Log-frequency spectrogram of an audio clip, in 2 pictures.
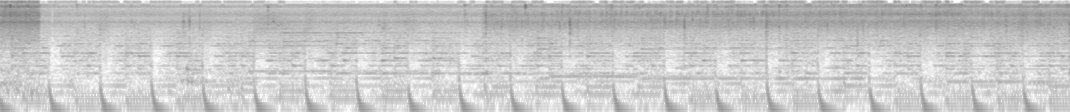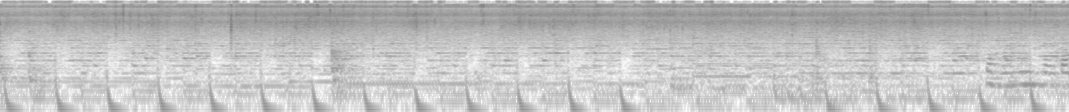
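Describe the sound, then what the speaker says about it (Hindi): Ginger garlic paste frying in a mutton karahi, a dense, steady sizzle with bubbling crackle that runs unbroken throughout, close-up and without voices. "तो हम हल्का सा फ्राई करेंगे।"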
